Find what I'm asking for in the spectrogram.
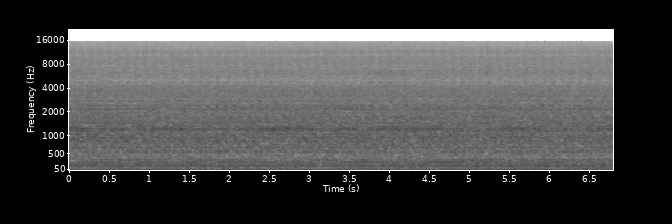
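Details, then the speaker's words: Petrol engine with an electronic idle valve, no fault codes and no vacuum leaks, idles steadily but too high because the idle valve adjustment screw loosened from vibration; fixed by turning it with a Phillips screwdriver. "bir hata kodu da gözükmüyor Fakat rolantisiz çok yüksek gördüğünüz gibi"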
